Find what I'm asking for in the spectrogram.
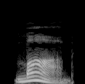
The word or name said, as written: mob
